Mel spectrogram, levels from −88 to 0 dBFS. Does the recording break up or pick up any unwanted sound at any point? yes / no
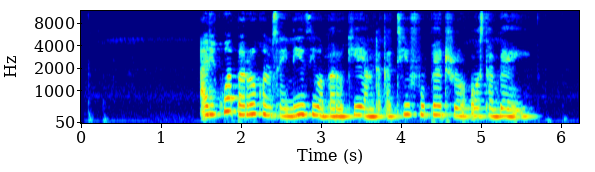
no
